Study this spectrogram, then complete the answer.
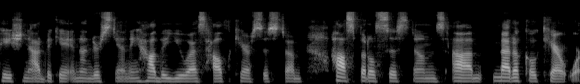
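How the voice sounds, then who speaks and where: A woman with a Polish accent, a very deep, low pitch, a bright, sharp tone and a fairly quick pace, against a quiet background. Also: dry, close sound with no echo. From Poland, immigrated to US as a child. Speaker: patient advocate. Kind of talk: interview.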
